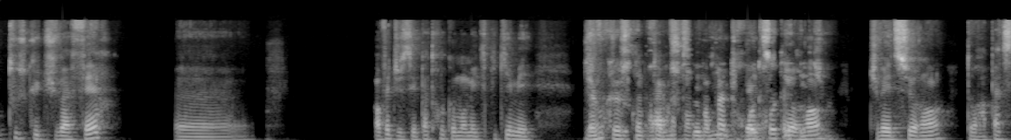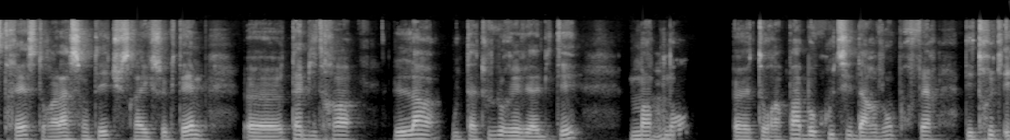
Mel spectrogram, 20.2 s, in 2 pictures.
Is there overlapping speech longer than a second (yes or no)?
yes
